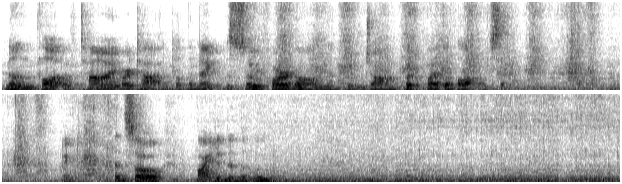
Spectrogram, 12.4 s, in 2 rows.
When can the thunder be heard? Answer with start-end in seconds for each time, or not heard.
8.3-10.2.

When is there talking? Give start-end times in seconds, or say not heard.
0.0-5.0, 6.8-8.9.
